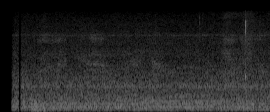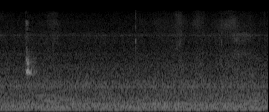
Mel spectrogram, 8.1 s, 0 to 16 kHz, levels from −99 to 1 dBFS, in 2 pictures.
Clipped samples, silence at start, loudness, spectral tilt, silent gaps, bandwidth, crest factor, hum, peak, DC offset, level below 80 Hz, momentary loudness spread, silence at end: under 0.1%; 0.15 s; -57 LUFS; -5 dB/octave; none; 11.5 kHz; 26 dB; none; -32 dBFS; under 0.1%; -76 dBFS; 4 LU; 0 s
